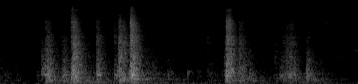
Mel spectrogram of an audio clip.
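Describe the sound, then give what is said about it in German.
A heavy drawer grinds and rumbles as it slides, with several scraping pushes over a few seconds, moderately loud, no voices. “Ähm, oh Gott, diese schwere Schublade hier.”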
